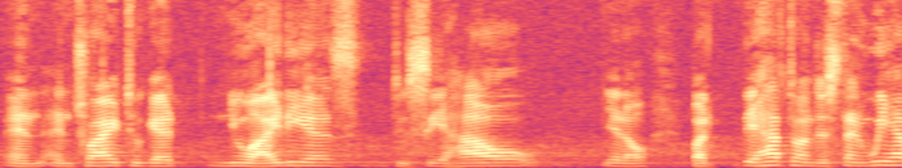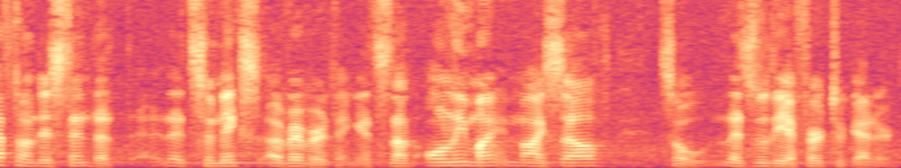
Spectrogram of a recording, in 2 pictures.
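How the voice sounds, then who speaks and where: Halting man talking business on a panel. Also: a little high, steady tone, a bit bright, slight background noise. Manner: halting, many restarts and fillers. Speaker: airport executive on a panel. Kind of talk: live conference panel talk.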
